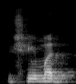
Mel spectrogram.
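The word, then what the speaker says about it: श्रीमद्: Srimad, Da is half. Not to be pronounced as full.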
